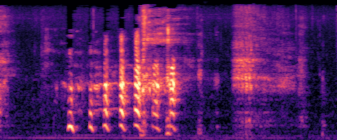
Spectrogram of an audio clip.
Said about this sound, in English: Excuse me. Sorry. Cough.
